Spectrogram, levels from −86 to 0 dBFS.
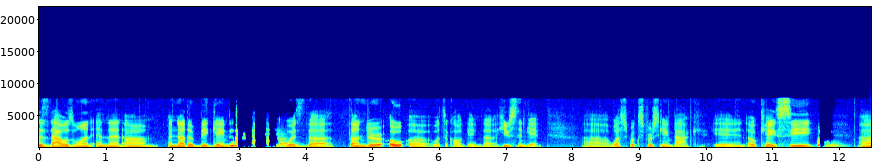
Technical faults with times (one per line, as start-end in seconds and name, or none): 2.87-3.75 other side's voice leaking through
2.87-3.58 speech suppressed in double talk
11.62-12.19 other side's voice leaking through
